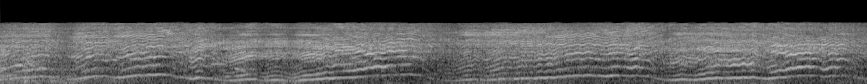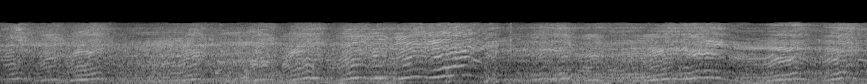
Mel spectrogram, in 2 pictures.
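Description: Gas-powered HPI radio-controlled car's 26 cc two-stroke engine revving up and down again and again as the car is driven around, its pitch rising and falling about once a second.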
